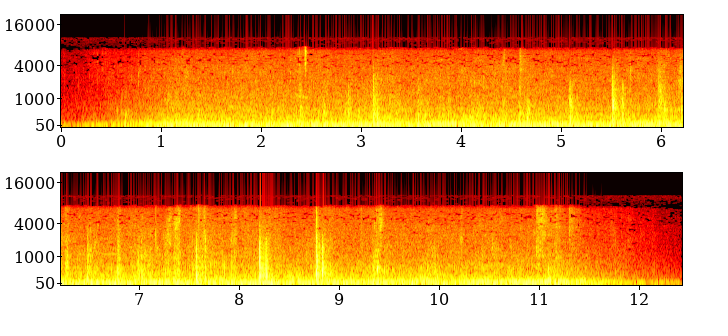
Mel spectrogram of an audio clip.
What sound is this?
Passos nas Escadas Serralves
This is the sound of a person's steps walking down the stairs in Serralves. This sound was recorded with our handmade binaural microphones.
stairs, steps, ulp-cam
